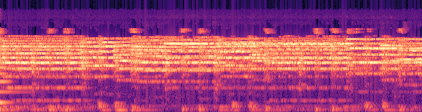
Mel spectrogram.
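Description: Instrumental music: a violin played over a karaoke backing track, with plucked, guitar-like strings keeping a steady rhythm underneath.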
